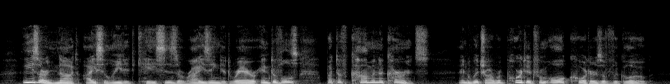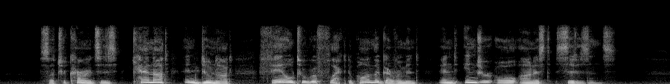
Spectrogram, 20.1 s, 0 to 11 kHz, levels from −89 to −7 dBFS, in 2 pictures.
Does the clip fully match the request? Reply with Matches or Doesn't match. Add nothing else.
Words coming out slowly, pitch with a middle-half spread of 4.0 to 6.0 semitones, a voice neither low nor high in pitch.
Matches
